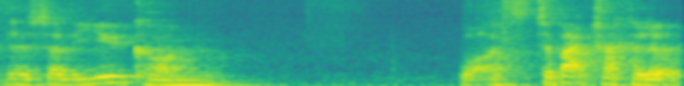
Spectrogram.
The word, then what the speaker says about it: Yukon: Like the, is it the is it pronounced it the Yukon Yukon Yukon, Yukon, River, Yukon River yeah.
